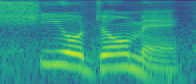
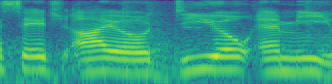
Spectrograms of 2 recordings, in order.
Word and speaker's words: Shiodome: of Shimbashi station is Shiodome a Shi OD ome looks like dome but it's pronounced domain and that used to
